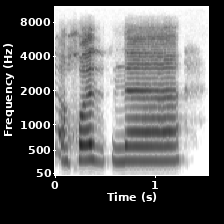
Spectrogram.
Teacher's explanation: الف مد آ گیا یعنی یہاں پہ ہم مد اصلی کریں گے، ایک الف کے برابر لمبا کریں گے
